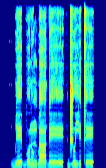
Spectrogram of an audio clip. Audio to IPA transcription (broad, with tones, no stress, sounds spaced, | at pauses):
ɡ͡b eː˦˨ b o˦ ɾ ũ˦ ɡ͡b aː˨ ɗ eː˨ | d͡ʒ u˦ j i˦ t e˨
